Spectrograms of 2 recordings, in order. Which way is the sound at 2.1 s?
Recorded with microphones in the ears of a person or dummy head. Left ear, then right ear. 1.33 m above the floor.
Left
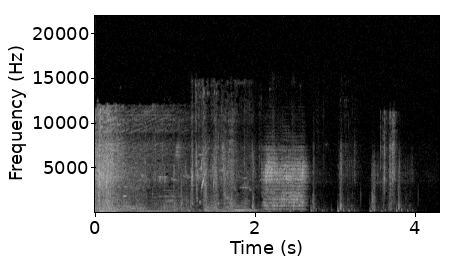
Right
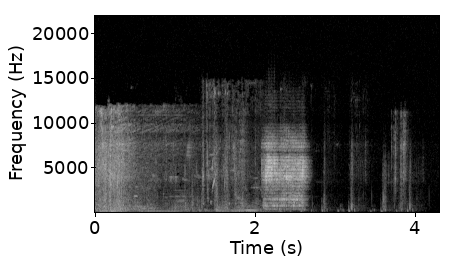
35° right (ahead or behind).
